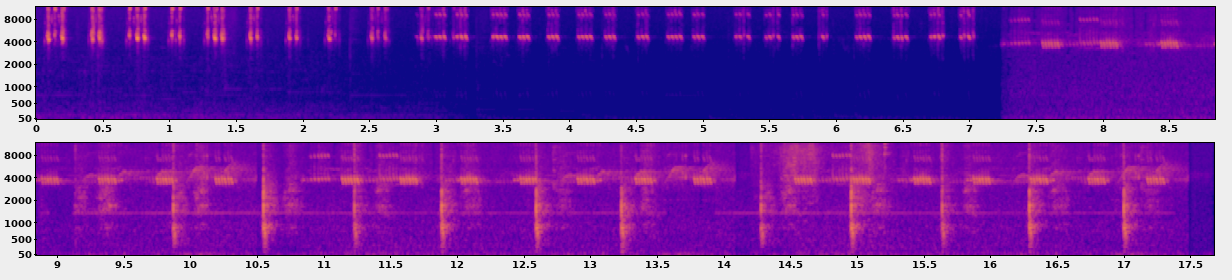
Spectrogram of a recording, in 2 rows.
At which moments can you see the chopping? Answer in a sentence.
The chopping can be heard from 9.2 to 13.6 s and from 14.2 to 17.3 s.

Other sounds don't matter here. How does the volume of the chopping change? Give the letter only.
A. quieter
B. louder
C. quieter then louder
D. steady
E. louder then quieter
B.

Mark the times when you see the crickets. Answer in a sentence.
You can hear the crickets from 0.0 to 17.6 s.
